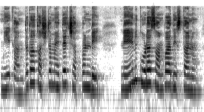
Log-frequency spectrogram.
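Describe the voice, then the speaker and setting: A timid young wife, voiced by a woman narrator, speaks up hesitantly and with hurt. Her voice is high and soft-edged. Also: moderate pace, natural voice. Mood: hurt pleading. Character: timid young housewife pleading with husband.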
